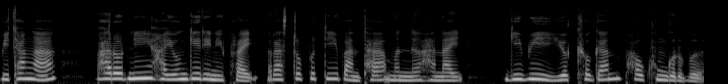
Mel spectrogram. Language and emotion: Bodo, neutral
